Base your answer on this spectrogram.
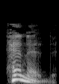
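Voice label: "hennaed", British English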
